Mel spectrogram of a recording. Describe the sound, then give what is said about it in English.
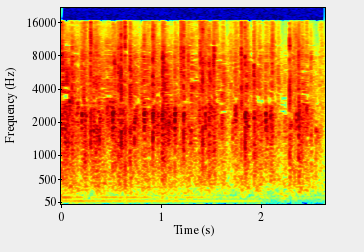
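A crowd applauds eight men steadily, dense overlapping hand claps forming a bright, continuous patter that holds at an even loudness throughout, with a low hum underneath that drops out near the end. “Can we give those 8 guys a round of applause?”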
